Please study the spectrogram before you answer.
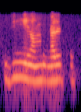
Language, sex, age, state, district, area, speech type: Hindi, female, 30-45, Uttar Pradesh, Azamgarh, rural, conversation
